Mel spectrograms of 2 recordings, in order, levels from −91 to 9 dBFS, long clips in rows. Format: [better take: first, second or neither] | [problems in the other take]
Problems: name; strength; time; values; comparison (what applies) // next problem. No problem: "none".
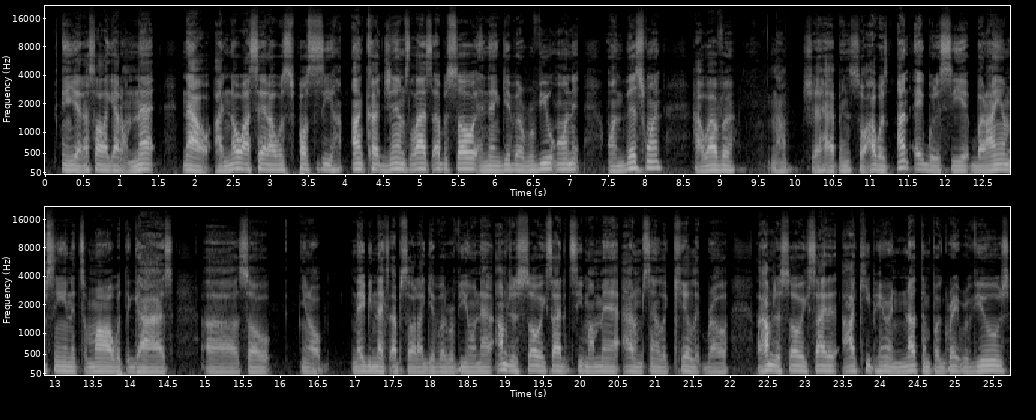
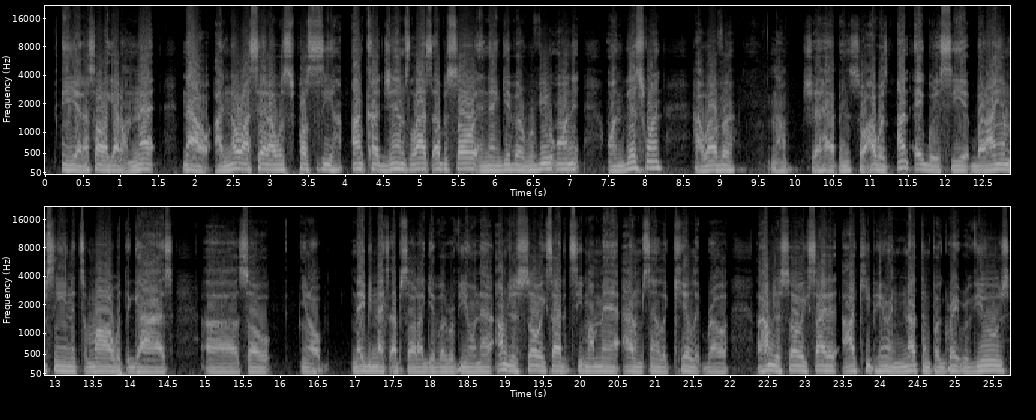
first | distortion; heavy; 14% of the sound clipped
